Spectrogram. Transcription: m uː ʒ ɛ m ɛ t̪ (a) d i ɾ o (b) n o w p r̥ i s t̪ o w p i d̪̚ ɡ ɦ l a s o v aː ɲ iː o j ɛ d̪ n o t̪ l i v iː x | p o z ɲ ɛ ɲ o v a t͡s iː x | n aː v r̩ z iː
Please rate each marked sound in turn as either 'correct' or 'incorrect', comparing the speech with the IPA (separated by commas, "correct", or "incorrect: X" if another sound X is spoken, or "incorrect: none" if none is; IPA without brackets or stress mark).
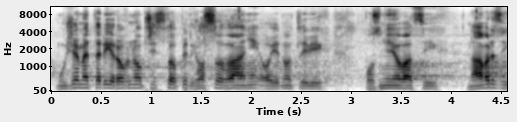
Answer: incorrect: ɛ, incorrect: v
